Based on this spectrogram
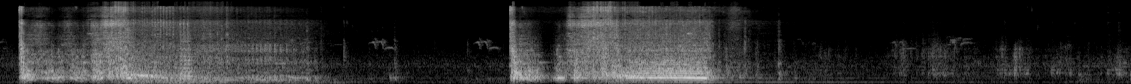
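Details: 1968 Ford F100 that won't start: two rough cranking bursts of about three seconds each, grinding and shuddering, with vibration heard from the starter area under the hood. The engine never fires.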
